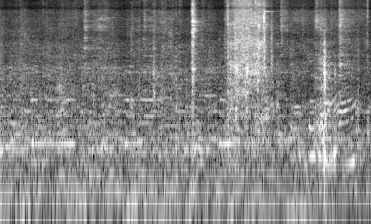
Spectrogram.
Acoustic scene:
restaurant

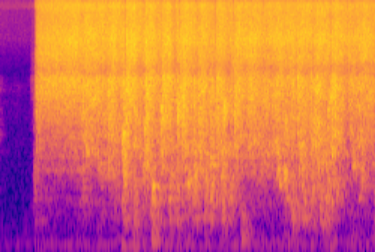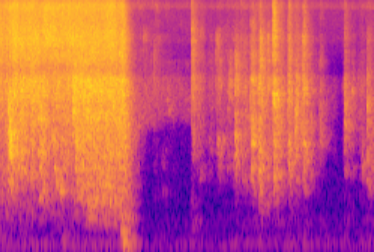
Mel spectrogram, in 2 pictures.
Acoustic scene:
restroom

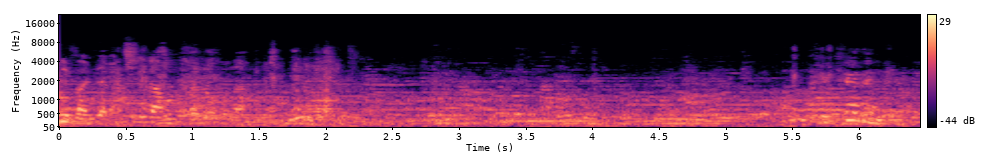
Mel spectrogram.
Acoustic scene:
cafe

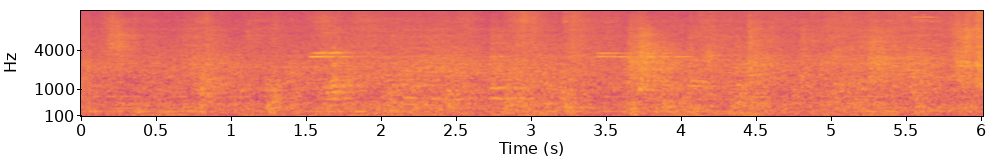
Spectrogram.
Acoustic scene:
subway station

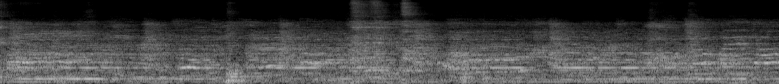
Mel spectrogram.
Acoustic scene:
cafe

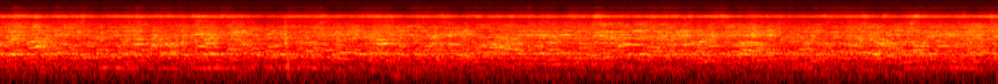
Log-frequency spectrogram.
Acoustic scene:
crowded indoor space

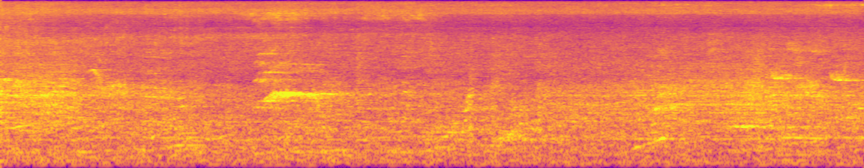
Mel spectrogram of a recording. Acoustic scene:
park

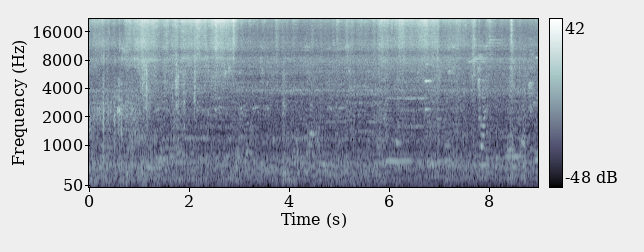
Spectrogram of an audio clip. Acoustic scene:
crowded indoor space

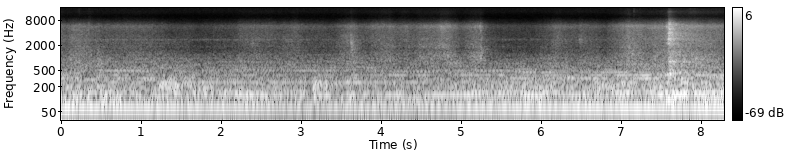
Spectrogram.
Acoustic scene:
elevator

